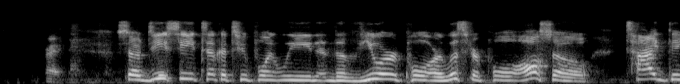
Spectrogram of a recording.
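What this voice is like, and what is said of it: Usual voice. Nothing is said of it.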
